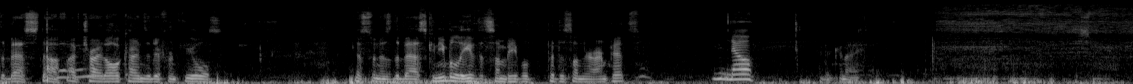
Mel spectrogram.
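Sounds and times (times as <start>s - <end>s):
speech: 0.0s - 2.4s, 3.6s - 9.7s
aerosol deodorant spray hissing: 9.4s - 11.3s.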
